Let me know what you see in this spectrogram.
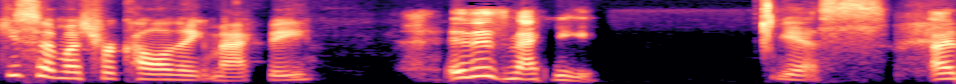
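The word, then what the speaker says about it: McBee: like no no it's macbee like i'm sorry yeah i i love it when people say where um where is mcb yet i'm like it's mac b but it's spelled m m-c-d-b-e-e and it's mac and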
